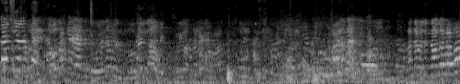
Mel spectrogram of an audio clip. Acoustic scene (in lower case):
park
